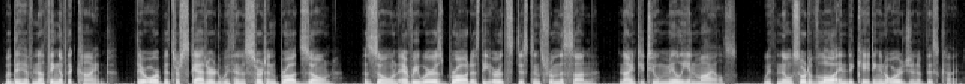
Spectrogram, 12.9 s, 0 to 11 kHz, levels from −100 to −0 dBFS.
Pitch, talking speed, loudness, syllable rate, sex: 115 Hz, 190 wpm, -18 LUFS, 5.8 syllables/s, male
